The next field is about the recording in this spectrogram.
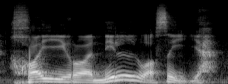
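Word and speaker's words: خَيْرًا الْوَصِيَّةُ: harus beri harakat kasrah kita ubah yang tadinya bersukun kita Ubah menjadi berkasrah kiron menjadi kironi tinggal hubungkan dengan huruf lam yang ada di kata berikutnya hingga menjadi kironil wasiah jadiir Al wasah jika kita sambung maka kita bacairil wasiah rnya tidak dibaca panjang dan timbuhkan huruf nun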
